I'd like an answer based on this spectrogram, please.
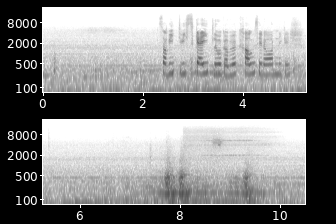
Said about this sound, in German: Jetzt muss ich hier schauen, warten, bis die Türen zu sind. Die sind jetzt zu. Jetzt kann ich Bremsen lösen und kann ich abfahren.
